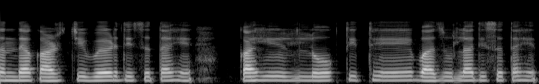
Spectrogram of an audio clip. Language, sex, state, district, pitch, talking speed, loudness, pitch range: Marathi, female, Maharashtra, Sindhudurg, 185 Hz, 110 wpm, -20 LUFS, 180-185 Hz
